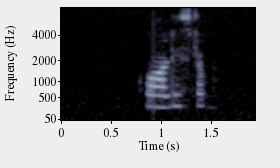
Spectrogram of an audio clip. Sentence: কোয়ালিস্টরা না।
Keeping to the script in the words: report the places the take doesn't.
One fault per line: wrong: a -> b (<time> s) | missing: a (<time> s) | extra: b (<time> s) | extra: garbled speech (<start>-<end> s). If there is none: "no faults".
no faults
